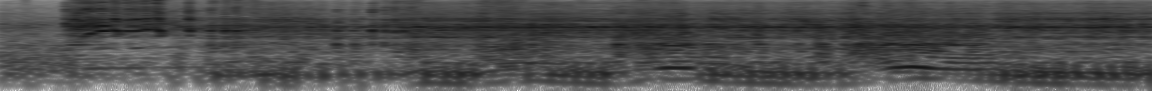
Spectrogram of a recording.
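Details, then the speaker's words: Motorcycle started after replacing rough, noisy bearings: catches and settles into an even idle with steady low putter, no rumble or grinding; noise gone, fixed. "Ayan, wala na yung ingay ano. Okay na."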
